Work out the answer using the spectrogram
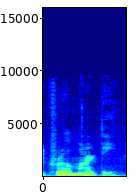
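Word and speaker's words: Cromartie: Okay, Warren Cromarty. Thanks for that pronunciation.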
